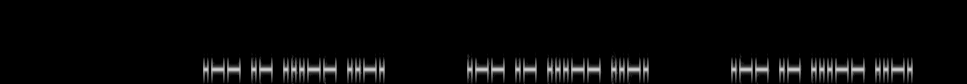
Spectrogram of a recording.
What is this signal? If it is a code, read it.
Morse code, heard as a keyed tone, about 32 wpm, 700 Hz. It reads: WA3F WA3F WA3F
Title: USA Call Signs - 4 Characters - Repeated 3x - 30wpm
